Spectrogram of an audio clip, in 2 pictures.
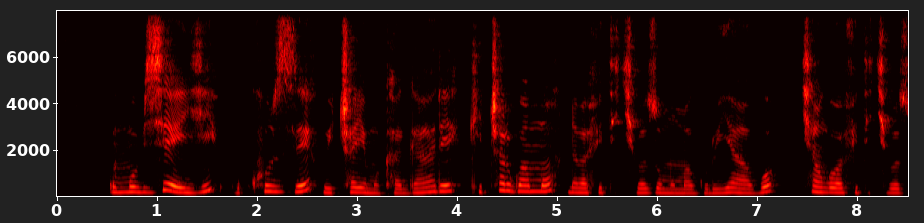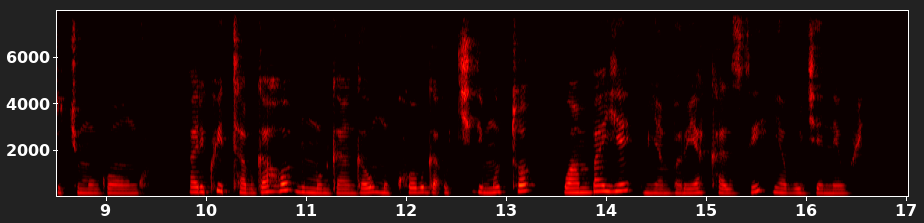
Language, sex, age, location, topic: Kinyarwanda, female, 25-35, Huye, health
